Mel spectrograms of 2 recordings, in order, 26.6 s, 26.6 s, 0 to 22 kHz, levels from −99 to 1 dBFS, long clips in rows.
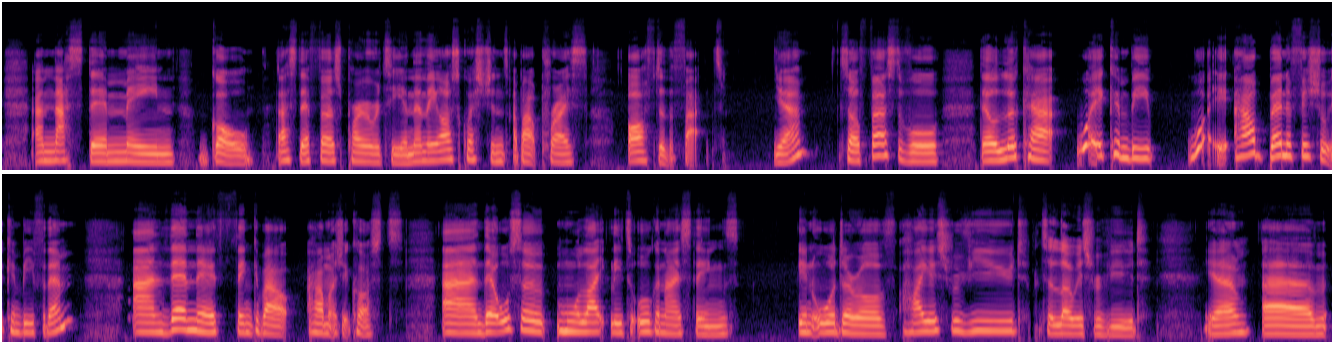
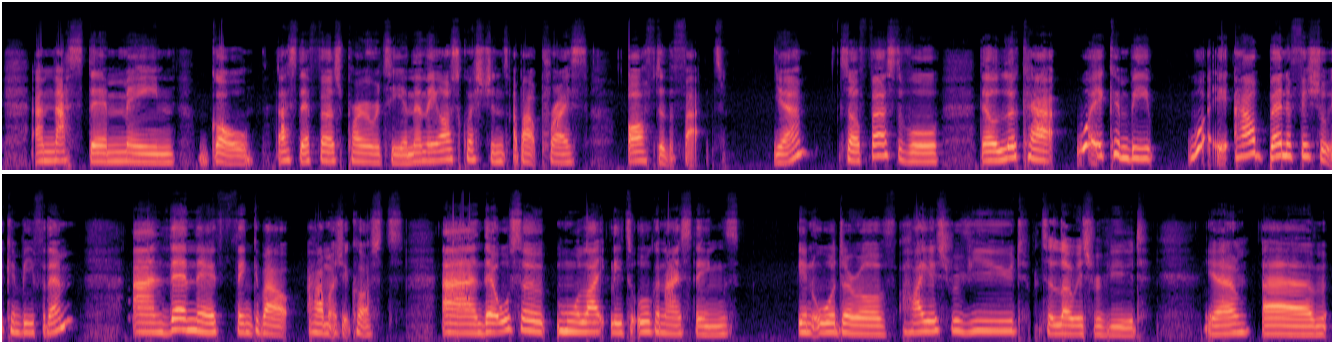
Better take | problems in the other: first | garbled, watery; slightly; nothing above 14.5 kHz

